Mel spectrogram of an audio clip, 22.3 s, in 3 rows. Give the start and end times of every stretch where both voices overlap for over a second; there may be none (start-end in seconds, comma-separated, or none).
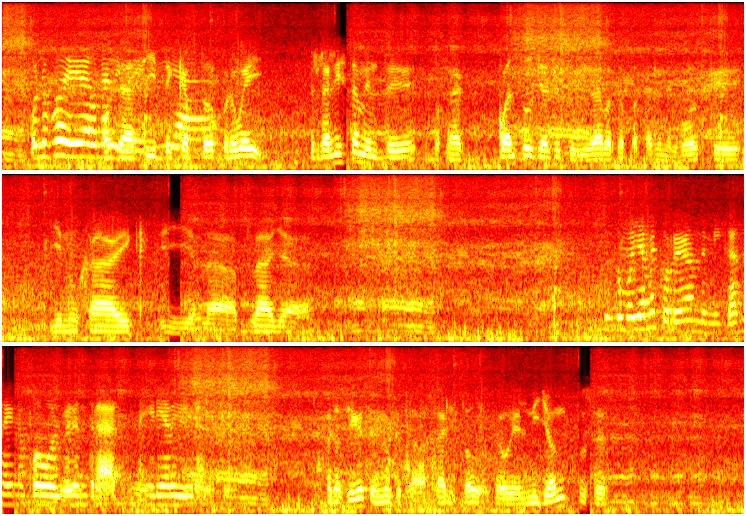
1.0-2.2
